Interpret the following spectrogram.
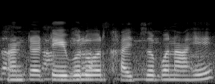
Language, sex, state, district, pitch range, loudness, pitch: Marathi, female, Maharashtra, Mumbai Suburban, 215-225 Hz, -15 LUFS, 220 Hz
